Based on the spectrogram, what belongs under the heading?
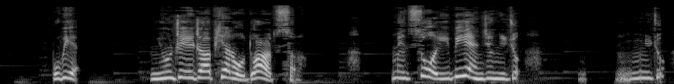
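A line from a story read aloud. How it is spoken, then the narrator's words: Shy, trailing off. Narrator (Chinese): 东阳羞得…说不下去了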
